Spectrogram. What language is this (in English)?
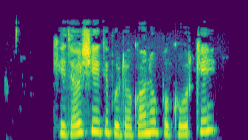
Pashto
